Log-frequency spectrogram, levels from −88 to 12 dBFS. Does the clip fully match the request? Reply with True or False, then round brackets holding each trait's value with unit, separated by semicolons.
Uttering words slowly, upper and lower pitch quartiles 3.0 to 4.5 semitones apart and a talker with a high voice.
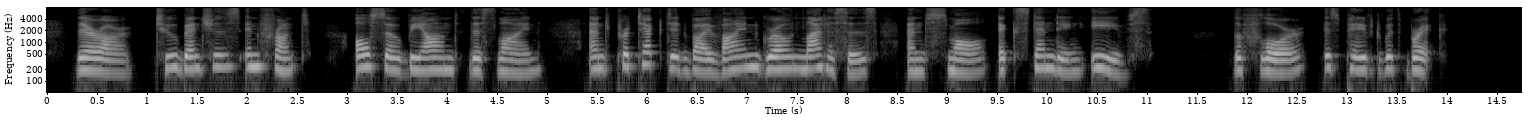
True (105 wpm; 3.3 semitones; 205 Hz)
